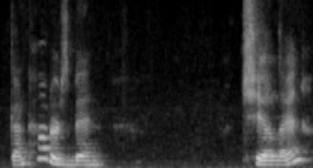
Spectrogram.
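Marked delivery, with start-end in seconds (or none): none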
